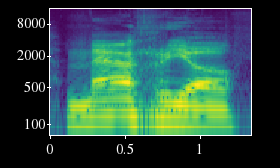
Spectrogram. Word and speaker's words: Mario: pronunciation in Mario but everyone is wrong cuz you have to roll the r Mario there you go Mario uh parad didley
